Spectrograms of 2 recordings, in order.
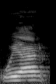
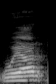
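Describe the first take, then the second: Both takes have the same delivery.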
